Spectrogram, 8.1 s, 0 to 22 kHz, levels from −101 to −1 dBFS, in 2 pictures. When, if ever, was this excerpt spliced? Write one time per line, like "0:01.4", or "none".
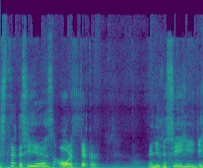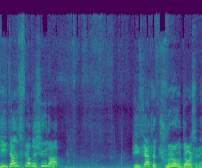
none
